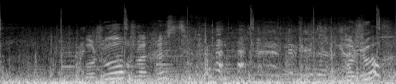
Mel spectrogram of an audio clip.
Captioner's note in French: rire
